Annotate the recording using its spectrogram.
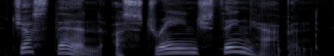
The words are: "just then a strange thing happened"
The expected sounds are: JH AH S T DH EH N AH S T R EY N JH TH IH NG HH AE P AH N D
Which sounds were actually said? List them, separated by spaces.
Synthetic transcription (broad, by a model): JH AH S T DH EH N AH S T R EY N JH TH IH NG HH AE P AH N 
